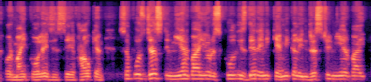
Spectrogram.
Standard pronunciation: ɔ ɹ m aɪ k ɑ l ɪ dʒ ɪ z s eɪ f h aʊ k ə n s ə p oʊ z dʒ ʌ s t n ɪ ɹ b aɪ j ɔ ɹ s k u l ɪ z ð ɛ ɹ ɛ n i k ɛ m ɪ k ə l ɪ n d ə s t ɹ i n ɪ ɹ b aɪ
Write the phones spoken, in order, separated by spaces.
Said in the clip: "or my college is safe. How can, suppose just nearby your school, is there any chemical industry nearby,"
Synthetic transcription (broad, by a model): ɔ ɹ m aɪ k ɑ l ɪ dʒ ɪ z s eɪ h aʊ k ə n s ə p oʊ z dʒ ʌ s t n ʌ ɹ b aɪ j ɔ ɹ s k u l ɪ z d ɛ ɹ ɛ n i k ɛ m ɪ k ə l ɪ n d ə s t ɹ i n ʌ ɹ b aɪ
